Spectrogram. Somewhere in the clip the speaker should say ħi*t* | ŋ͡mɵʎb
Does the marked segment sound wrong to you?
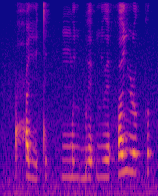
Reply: no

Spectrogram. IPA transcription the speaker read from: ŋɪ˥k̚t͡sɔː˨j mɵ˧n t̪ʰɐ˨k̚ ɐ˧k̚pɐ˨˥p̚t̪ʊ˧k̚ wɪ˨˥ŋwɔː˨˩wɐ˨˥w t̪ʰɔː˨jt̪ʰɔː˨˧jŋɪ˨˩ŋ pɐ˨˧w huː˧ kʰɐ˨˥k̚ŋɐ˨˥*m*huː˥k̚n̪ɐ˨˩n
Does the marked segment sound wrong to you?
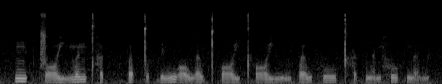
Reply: yes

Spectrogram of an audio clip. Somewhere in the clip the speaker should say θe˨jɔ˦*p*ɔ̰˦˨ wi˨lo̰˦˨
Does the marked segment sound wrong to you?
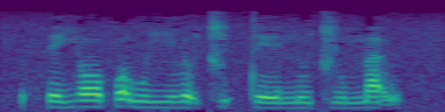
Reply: no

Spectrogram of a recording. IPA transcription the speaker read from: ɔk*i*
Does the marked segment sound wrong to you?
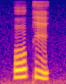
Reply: yes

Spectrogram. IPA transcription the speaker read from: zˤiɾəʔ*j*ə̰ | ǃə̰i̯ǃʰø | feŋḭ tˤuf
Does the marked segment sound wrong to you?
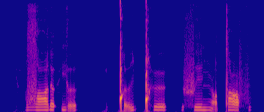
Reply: no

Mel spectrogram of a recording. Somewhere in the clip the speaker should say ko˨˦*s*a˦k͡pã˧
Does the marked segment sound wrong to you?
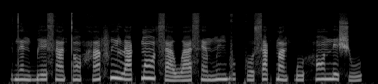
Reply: no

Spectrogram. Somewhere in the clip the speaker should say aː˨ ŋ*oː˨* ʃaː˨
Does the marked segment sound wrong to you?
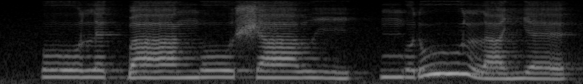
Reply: no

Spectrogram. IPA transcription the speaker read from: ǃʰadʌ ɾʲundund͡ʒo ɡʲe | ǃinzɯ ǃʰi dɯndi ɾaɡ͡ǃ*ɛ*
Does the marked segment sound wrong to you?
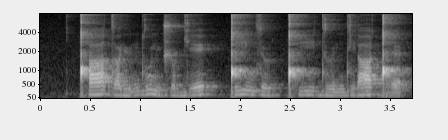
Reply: no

